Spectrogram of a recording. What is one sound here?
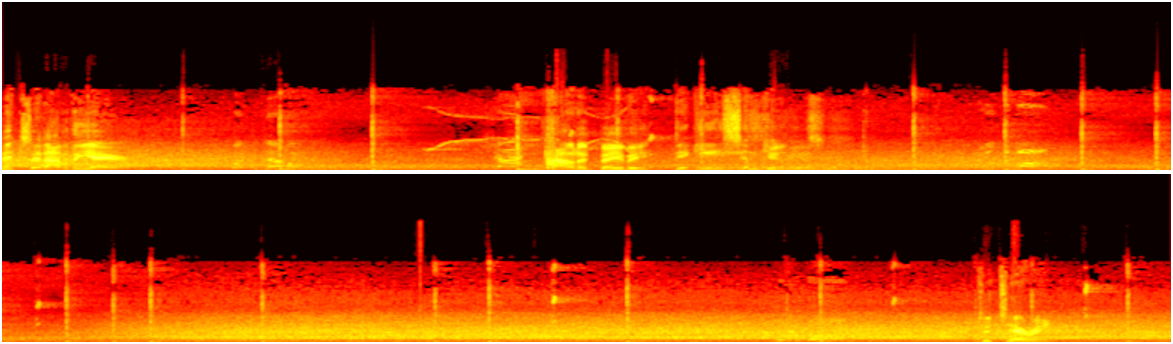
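A basketball bounces on a hardwood floor in steady dribbles.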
